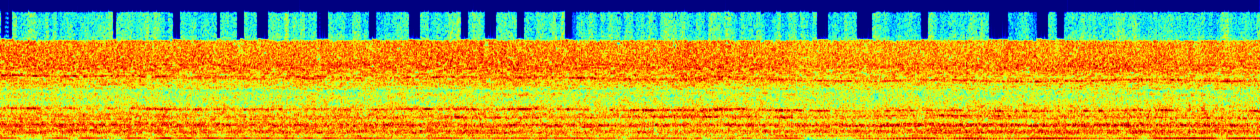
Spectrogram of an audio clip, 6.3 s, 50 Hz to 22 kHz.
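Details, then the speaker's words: Custom 70mm EDF quadcopter with brand-new motors. Loud, high rushing fan with a steady whine that splits into a second, beating tone; one motor, suspected the left rear, sounds bad, possibly from a wrong 4S part. Cause unclear. "Did you hear that? These motors are brand new. I think one of them bad."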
